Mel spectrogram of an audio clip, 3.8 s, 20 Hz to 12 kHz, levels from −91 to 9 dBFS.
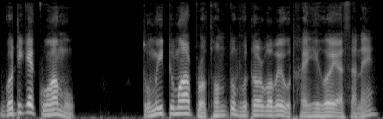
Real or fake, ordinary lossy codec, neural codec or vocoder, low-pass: fake; none; codec, 24 kHz, 3 kbps, HILCodec; none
